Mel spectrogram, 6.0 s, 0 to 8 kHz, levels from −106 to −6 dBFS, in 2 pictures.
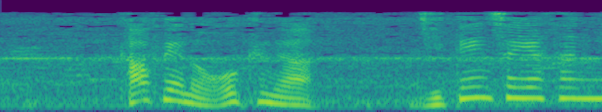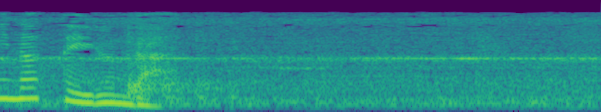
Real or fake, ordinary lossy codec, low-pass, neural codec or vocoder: real; MP3, 24 kbps; 7.2 kHz; none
